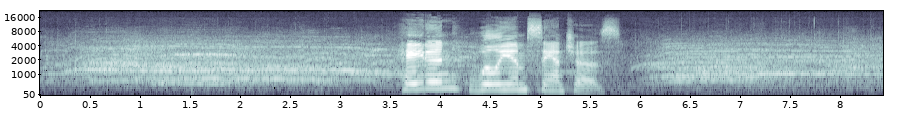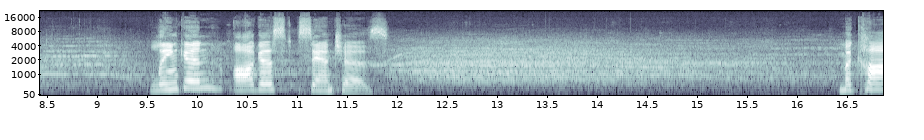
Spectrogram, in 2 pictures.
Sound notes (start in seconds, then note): 0.0 crowd cheering; 0.0 crowd applauding; 5.9 crowd cheering; 6.0 crowd applauding; 11.9 crowd cheering; 12.0 crowd applauding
